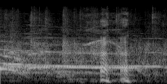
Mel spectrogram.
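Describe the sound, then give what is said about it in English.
A crowd at V1 Church, picked up by crowd mics, claps and cheers to welcome online viewers in a steady, dense wash of noise, with scattered shouting voices rising through it and a faint sustained tone humming underneath. “Anyways, can we just put our hands together and welcome everybody who's watching online, our global V1 Church family?”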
